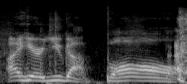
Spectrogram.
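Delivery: usual speaking voice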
